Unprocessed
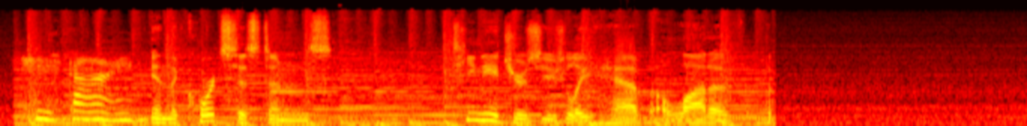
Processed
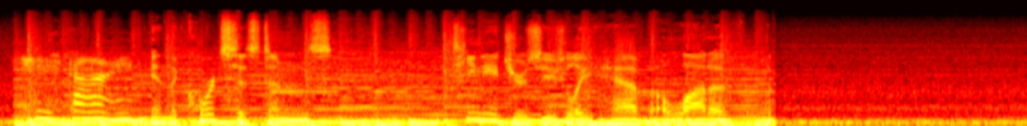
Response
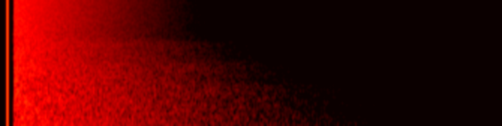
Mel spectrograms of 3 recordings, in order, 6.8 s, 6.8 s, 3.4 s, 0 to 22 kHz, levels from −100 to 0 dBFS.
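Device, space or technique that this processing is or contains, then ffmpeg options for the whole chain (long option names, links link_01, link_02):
jukebox: -filter_complex "[0:a]lowpass=7600,lowshelf=frequency=230:width_type=q:width=3:gain=12,acompressor=threshold=-19dB:ratio=6,asettb=1/sr,asplit=3[link_01][link_02][link_03];[link_01]atrim=end=2.914[link_04];[link_02]atrim=start=2.91:end=3.33,asetpts=PTS-STARTPTS,afade=type=in:duration=0.004:curve=qsin,afade=type=out:start_time=0.416:duration=0.004:curve=qsin,highpass=frequency=250:poles=1[link_05];[link_03]atrim=start=3.326[link_06];[link_04][link_05]acrossfade=duration=0.004:curve1=hsin:curve2=qsin[link_07];[link_07][link_06]acrossfade=duration=0.004:curve1=qsin:curve2=hsin,volume=7.5dB"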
